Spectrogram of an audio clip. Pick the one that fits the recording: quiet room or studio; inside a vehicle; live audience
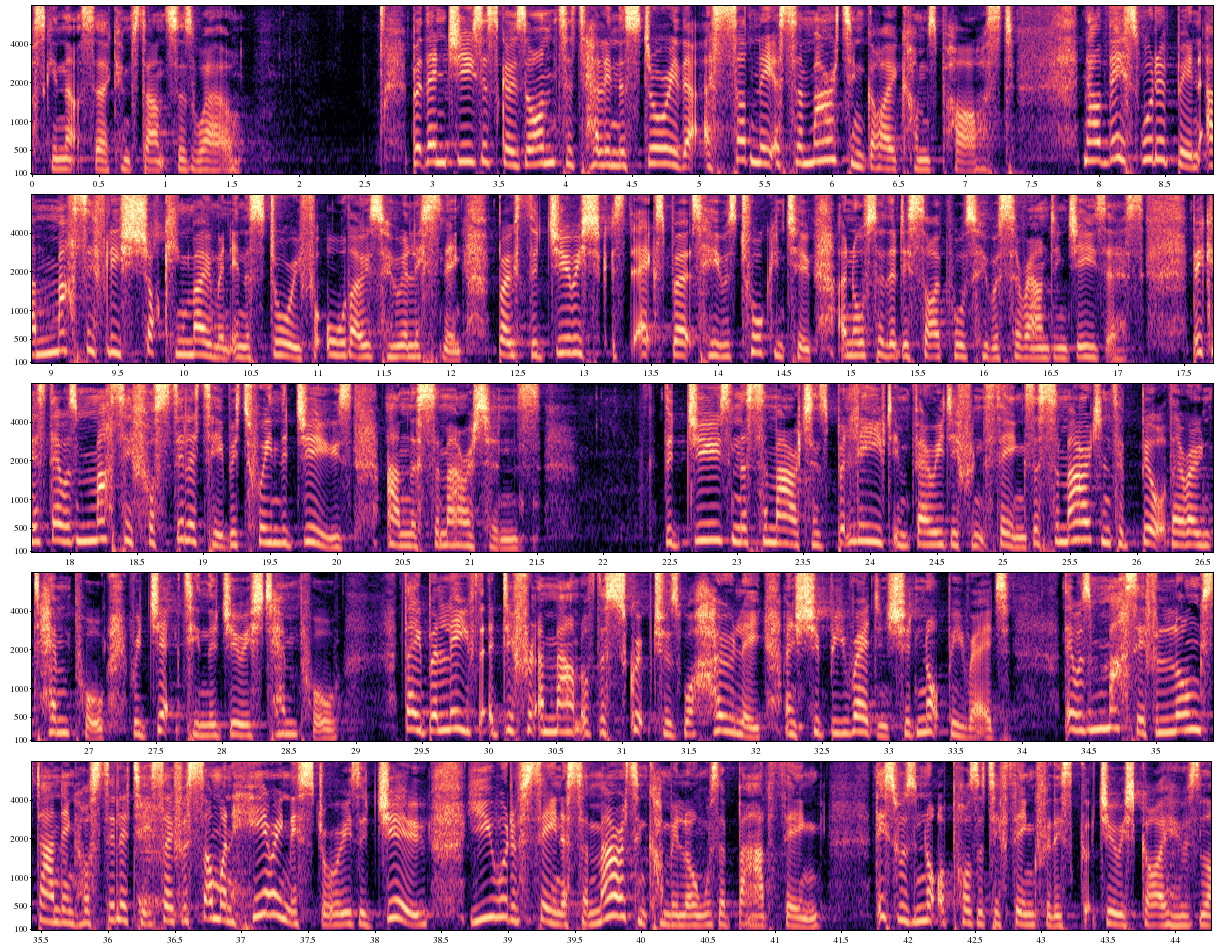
live audience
